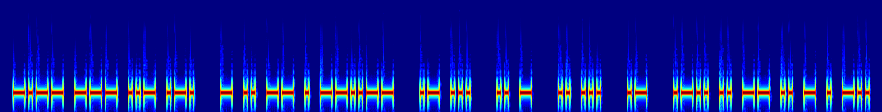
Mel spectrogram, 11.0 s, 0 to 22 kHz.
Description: Morse code, heard as a keyed tone, about 25 wpm, 700 Hz. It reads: YOUR TIME, AS IT IS A LIMITED
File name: practice / 25wpm / Difficult Sentences with Hints - 25wpm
